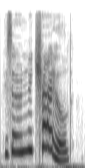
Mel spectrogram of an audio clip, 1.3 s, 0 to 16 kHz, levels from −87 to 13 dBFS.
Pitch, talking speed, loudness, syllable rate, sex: 335 Hz, 140 wpm, -14 LUFS, 3.8 syllables/s, female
